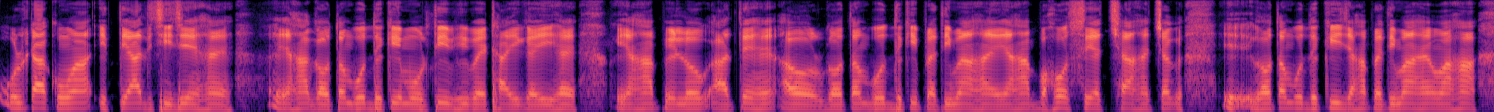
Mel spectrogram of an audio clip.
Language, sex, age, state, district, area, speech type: Hindi, male, 45-60, Uttar Pradesh, Prayagraj, rural, spontaneous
